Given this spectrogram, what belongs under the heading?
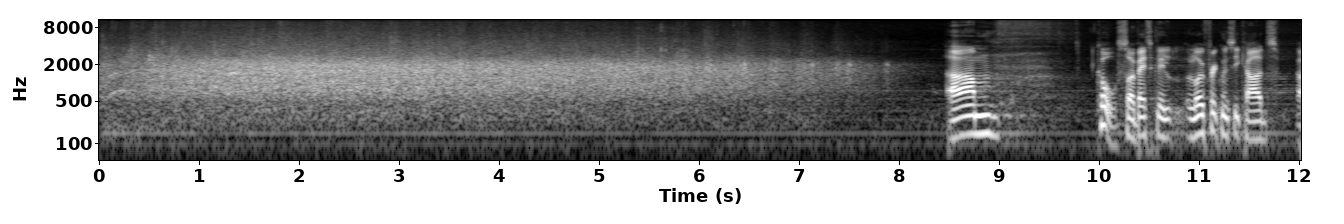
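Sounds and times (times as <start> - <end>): audience applauding: 0.0 - 8.1.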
